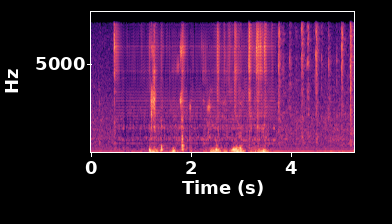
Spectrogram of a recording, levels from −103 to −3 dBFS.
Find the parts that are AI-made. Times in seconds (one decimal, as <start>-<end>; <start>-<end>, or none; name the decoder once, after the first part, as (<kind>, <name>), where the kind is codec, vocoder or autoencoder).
0.5-3.7 (vocoder, BigVGAN v2)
